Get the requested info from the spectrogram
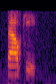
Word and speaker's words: Bauke: Bauke.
